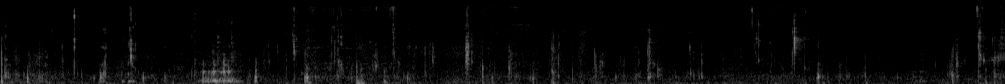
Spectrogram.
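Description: Close-miked chewing of a spoonful of chili: soft wet mouth sounds with scattered small clicks and smacks.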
